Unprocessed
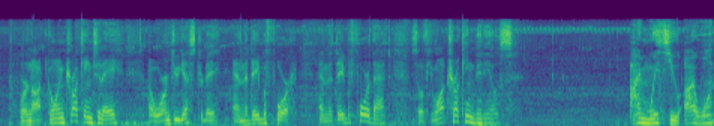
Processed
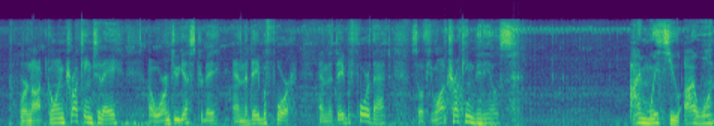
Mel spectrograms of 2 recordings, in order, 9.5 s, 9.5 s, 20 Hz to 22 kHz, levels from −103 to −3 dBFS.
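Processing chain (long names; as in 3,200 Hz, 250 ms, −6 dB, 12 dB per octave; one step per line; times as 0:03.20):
0:05.65–0:08.04: level that may fall only so fast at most 97 dB per second
level +1 dB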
